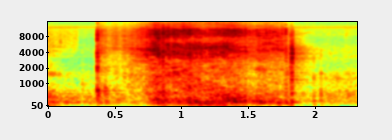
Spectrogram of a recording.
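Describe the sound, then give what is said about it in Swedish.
Paper tears as door number 7 is ripped off a calendar. A short snap starts about a second and a half of steady, rasping tearing, which ends in another sharp snap before it goes quiet. “Jag tror vi river av den här. Nummer 7.”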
